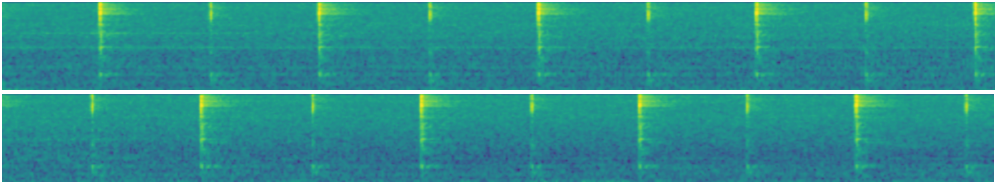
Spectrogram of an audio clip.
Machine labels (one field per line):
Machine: valve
